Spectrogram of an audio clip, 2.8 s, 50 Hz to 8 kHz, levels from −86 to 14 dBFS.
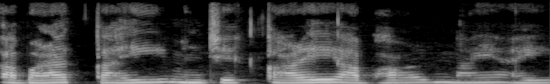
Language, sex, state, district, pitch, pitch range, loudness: Marathi, female, Maharashtra, Sindhudurg, 230 Hz, 225-240 Hz, -16 LUFS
